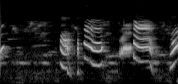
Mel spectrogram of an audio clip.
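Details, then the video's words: Deshi parrot voice from April 28, 2024: after a quiet hum, a series of gravelly, bent squawks rises and falls, ending on a sharp upward call. "Deshi Cute Parrot Talking Natural Sounds"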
